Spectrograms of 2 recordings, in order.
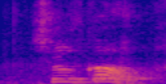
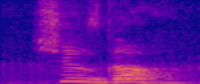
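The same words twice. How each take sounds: The two takes are said the same way.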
